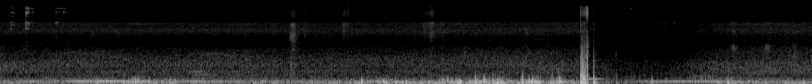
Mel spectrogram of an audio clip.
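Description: Wind buffeting the microphone as an uneven low rumble, with one sharp click about six seconds in.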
